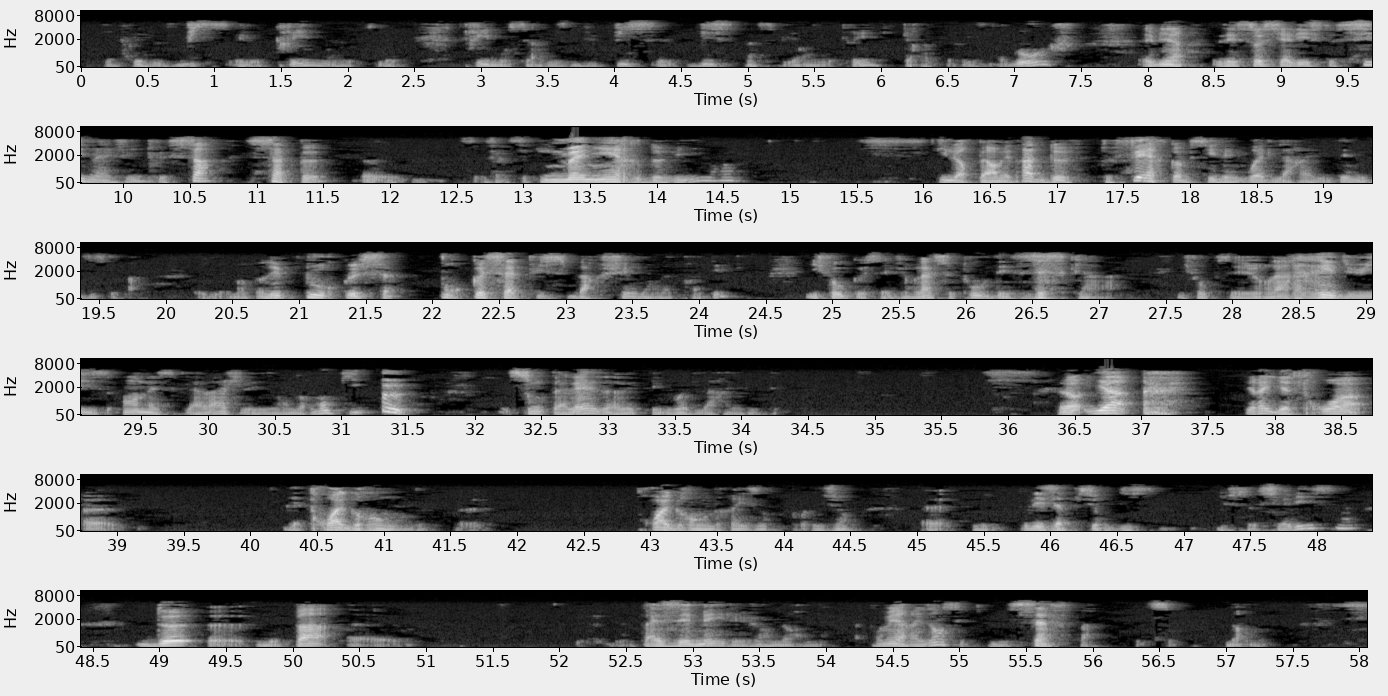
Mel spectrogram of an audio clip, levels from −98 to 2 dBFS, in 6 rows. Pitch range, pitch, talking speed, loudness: 85-115 Hz, 95 Hz, 155 wpm, -22 LUFS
